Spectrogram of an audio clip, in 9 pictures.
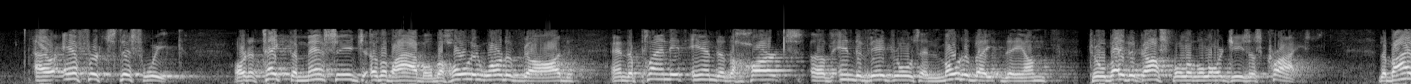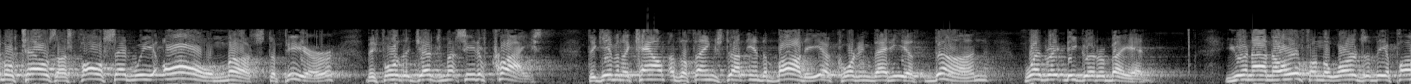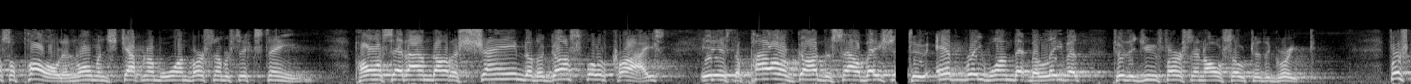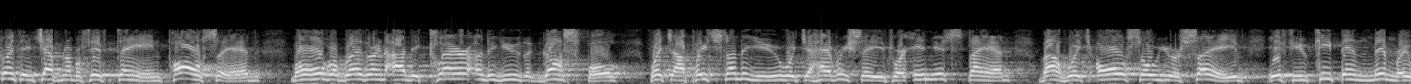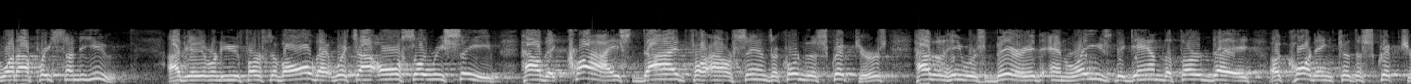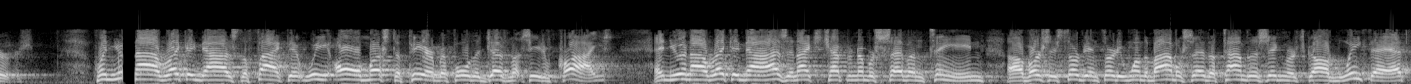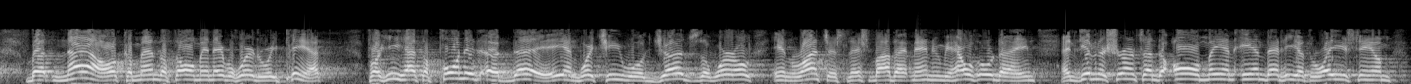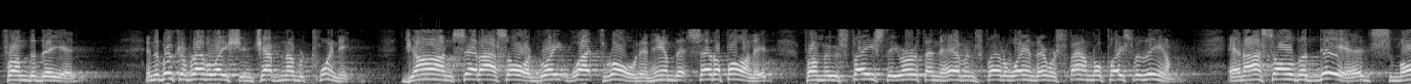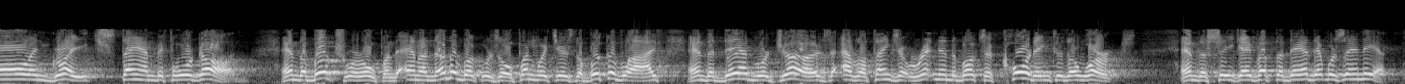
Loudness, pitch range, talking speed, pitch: -10 LUFS, 195-230 Hz, 185 wpm, 215 Hz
